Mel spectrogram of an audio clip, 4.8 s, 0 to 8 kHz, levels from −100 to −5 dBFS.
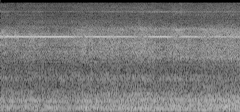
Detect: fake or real fake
